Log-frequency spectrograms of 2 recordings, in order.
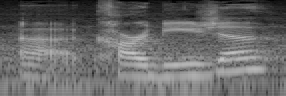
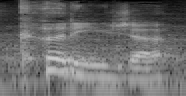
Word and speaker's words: Khadija: was friends with, and if you just read her name the way it looked, it would be Cardisia, and she would always tell people, no, that's not how you say my name, it's Khadija. Khadija, not Cardisia, Khadija.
